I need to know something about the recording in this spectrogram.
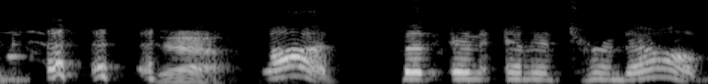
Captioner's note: laughs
